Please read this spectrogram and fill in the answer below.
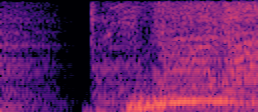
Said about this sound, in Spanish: Así suena el auto que puedes ganar con tu nómina Citibanamex.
